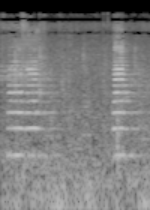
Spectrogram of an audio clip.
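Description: A vehicle horn honks twice on one steady pitch: a toot of about half a second near the start and a short one about a second and a half in, over street traffic noise.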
